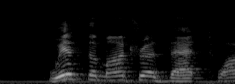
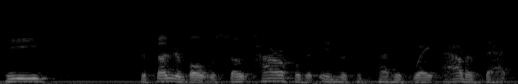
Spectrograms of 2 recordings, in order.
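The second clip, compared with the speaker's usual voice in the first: normal talking voice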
